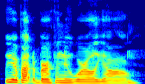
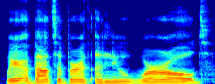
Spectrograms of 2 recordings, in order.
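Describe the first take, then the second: First: Brisk, rushed news to friends; quick announcement. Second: Slow, deliberate proclamation; slow, weighty. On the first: Reader telling viewers of a new world, brisk. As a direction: say it quickly, dropping on the last word. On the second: Reader repeating the new-world news, slow and weighty. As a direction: draw out every word for weight. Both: Real, not acted.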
